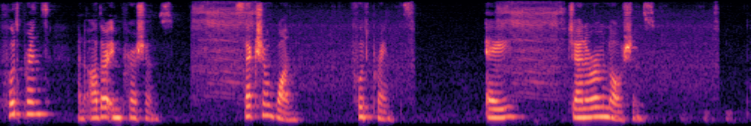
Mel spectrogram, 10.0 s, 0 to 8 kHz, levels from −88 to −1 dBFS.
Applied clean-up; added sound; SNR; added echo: none; Tools; 17 dB; none.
